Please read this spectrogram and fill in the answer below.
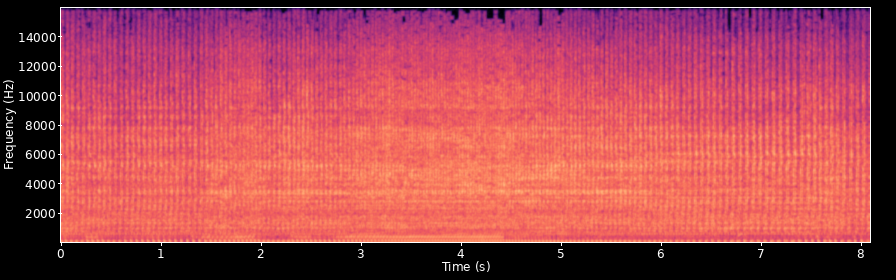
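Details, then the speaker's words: Mega Moto minibike with swapped-in 420cc single-cylinder engine, on test ride: hard pulses rising with throttle with a nasty knock under load; owner suspects it is in the block, not confirmed. "so I don't know if you could hear it in the GoPro but this thing has a nasty knock and it sounds like it's in the block"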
